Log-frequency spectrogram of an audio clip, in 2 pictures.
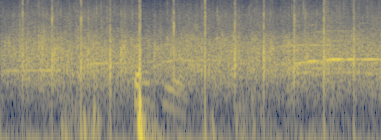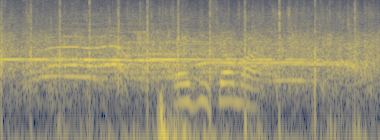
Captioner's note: audience applauding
